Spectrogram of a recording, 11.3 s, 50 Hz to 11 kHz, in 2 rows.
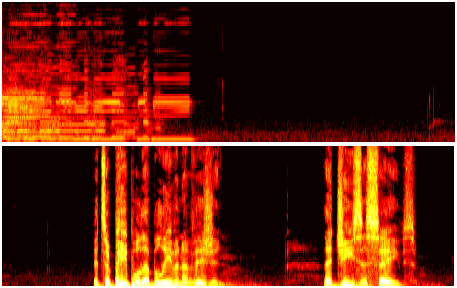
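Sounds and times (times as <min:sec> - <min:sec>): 
car horns honking from a church service audience: 0:00.0 - 0:02.6
speech: 0:06.8 - 0:08.6, 0:09.7 - 0:10.9.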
